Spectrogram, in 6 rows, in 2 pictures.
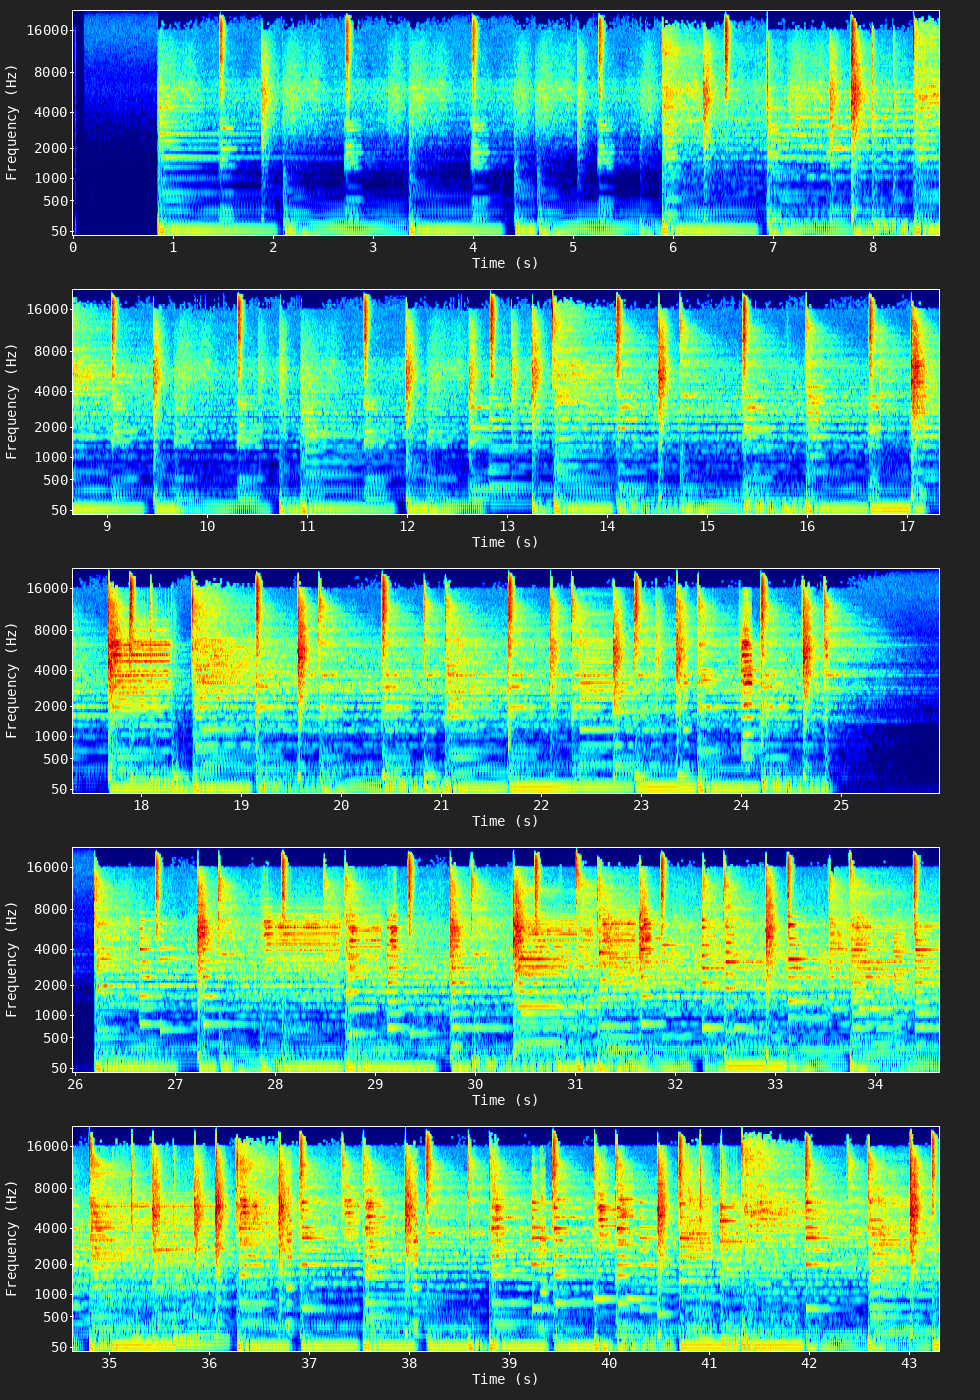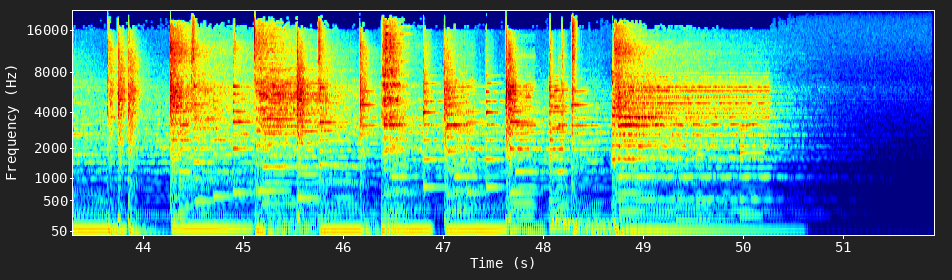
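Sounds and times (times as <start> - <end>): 
ballad: 0.9 - 25.2, 26.2 - 50.9.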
